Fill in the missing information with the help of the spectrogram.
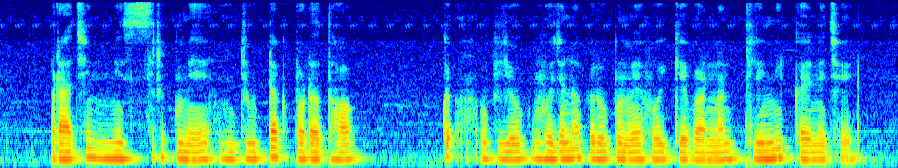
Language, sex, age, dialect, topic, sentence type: Maithili, male, 18-24, Eastern / Thethi, agriculture, statement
